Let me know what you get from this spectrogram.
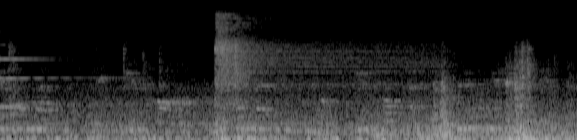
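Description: Electric train standing at a platform, its equipment giving a steady low hum. About two seconds in comes a sudden loud hiss of compressed air from the train's air system, fading over a second or so. A couple of shorter knocks follow near the end.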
